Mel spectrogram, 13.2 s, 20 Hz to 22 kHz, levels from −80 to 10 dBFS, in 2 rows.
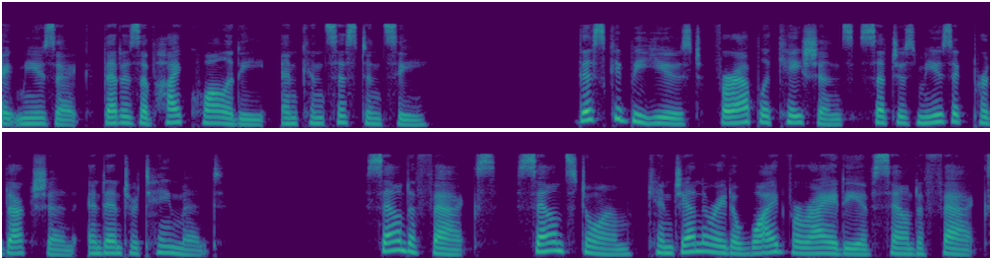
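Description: No technical faults are audible.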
